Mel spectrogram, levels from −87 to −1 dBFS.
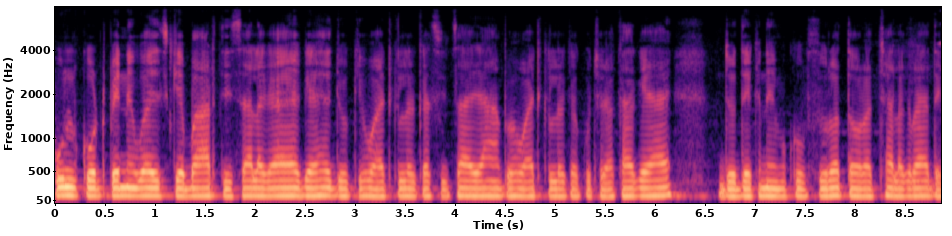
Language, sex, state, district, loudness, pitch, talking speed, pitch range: Hindi, male, Odisha, Khordha, -16 LUFS, 115 Hz, 250 wpm, 115-120 Hz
